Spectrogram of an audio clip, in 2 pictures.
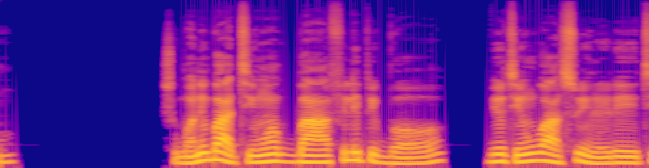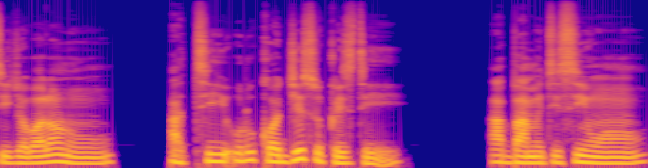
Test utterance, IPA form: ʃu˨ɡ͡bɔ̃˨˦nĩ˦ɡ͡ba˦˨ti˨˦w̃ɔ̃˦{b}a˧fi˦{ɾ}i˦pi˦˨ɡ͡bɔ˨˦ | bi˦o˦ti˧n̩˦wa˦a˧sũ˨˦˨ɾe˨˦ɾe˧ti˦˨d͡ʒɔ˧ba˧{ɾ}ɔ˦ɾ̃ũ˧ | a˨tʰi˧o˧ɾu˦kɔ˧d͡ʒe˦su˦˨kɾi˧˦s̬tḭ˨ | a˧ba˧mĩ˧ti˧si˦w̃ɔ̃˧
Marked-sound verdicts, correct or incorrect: incorrect, incorrect, incorrect

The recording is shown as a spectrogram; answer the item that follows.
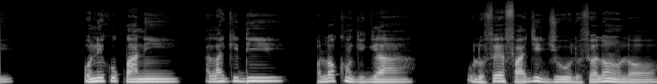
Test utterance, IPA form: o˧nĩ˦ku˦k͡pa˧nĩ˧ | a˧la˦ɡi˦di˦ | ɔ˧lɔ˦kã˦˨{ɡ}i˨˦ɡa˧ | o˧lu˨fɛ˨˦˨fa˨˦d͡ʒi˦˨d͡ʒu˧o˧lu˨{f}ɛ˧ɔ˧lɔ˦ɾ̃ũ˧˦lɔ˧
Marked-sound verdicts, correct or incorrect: correct, correct

